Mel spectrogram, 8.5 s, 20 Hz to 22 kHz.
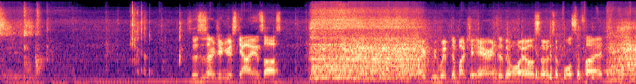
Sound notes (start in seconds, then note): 4.1 blender whirring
